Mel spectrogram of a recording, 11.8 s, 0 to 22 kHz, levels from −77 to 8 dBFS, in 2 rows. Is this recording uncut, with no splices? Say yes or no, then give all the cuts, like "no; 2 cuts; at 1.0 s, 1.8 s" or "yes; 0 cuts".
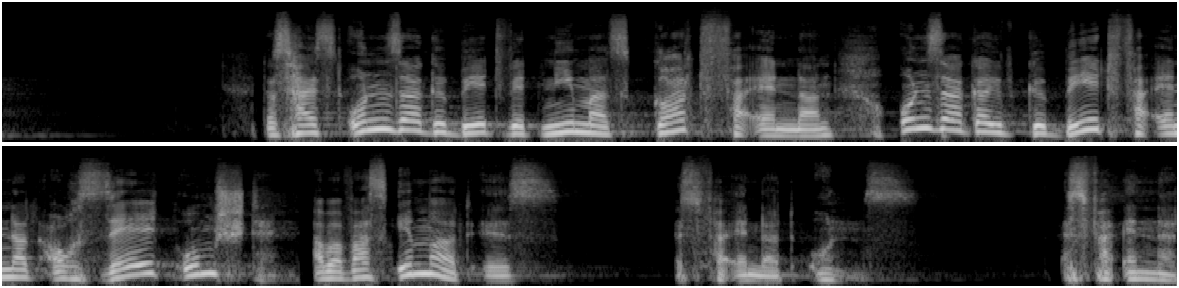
no; 4 cuts; at 6.7 s, 7.4 s, 7.8 s, 8.2 s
